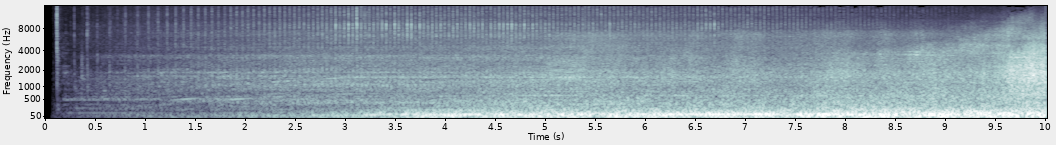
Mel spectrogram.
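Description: A low rumble fades in over the first few seconds and then holds steady, while a hiss over it swells and grows brighter near the end, building into the start of the music.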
